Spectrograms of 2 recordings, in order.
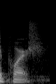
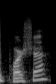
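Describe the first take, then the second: First: "Porsche" said as one syllable, PORSH; "Porsche" ending on the SH sound; one-syllable pronunciation. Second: "Porsche" said as POR-shuh; "Porsche" in two syllables, questioning rise; two-syllable pronunciation. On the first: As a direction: say "Porsche" with a silent final E. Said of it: "I say Porsche". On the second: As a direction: say "Porsche" with an added final uh. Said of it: "Do people say Porsche?". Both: Shown as a demonstration.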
